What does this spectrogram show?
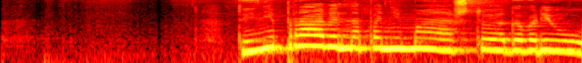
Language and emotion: Russian, angry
